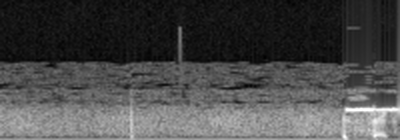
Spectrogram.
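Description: Steady radio-link hiss over a low hum. Near the end a brief high beep, the Quindar tone that keys a Mission Control transmission, sounds together with the start of a man's voice.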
